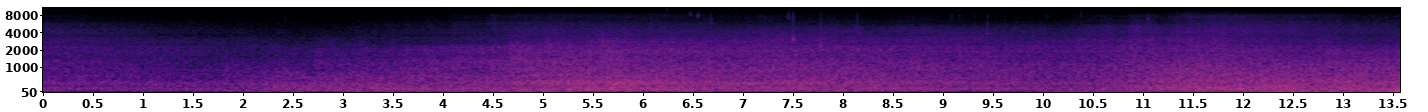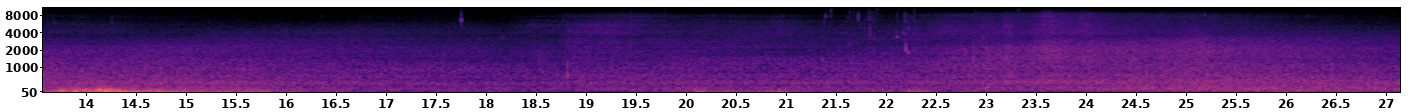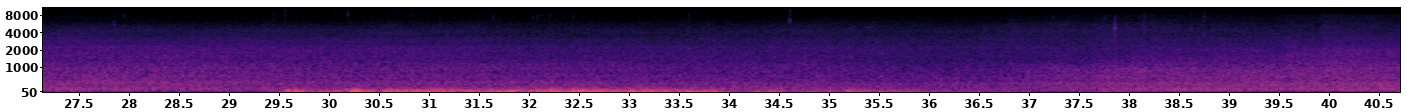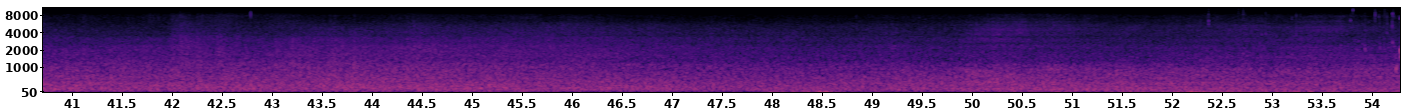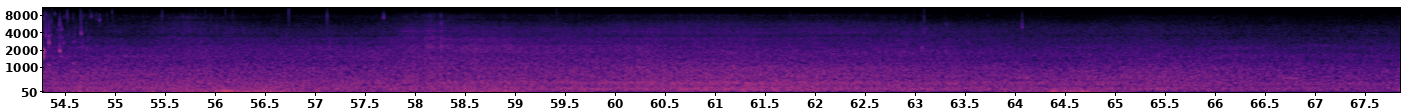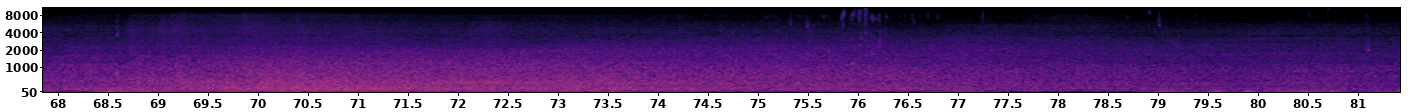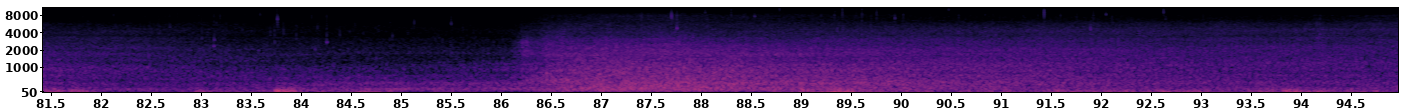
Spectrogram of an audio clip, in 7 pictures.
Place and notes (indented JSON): {
  "title": "Point Reyes, Drakes beach, Bay Area, California",
  "date": "2010-04-13 05:33:00",
  "description": "creek rushing through a beach and running straight into waves of Pacific",
  "latitude": "38.02",
  "longitude": "-122.97",
  "altitude": "35",
  "timezone": "US/Pacific"
}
